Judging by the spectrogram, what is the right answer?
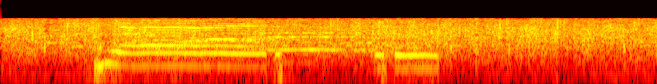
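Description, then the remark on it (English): A crowd breaks into steady, dense applause in honor of Miss Kitty, lasting a few seconds, with a couple of drawn-out cheering whoops rising above the clapping early on. “I think we should have just one more round of applause for Miss Kitty.”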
